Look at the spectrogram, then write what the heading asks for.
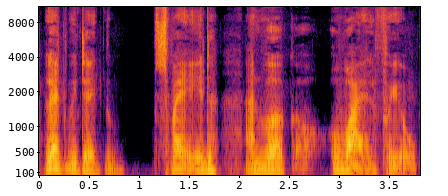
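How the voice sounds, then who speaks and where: Storybook king, played by a male reader: earnest and courteous, husky, unhurried, solemn. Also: on the low side, a little mellow, no echo, full character voice.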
